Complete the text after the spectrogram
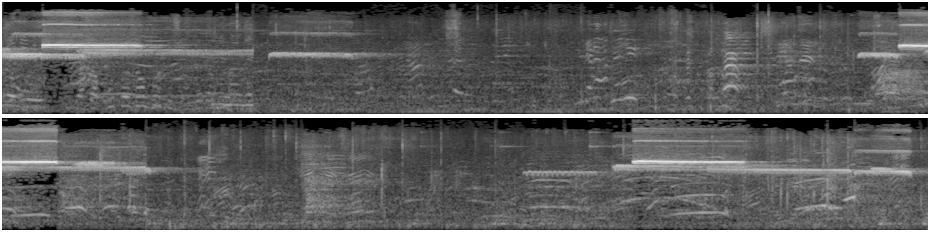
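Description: A referee's whistle blows loud, long blasts outdoors.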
